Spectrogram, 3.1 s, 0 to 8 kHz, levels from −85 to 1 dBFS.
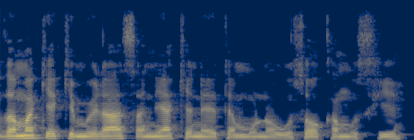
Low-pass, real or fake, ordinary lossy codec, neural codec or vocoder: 7.2 kHz; real; none; none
